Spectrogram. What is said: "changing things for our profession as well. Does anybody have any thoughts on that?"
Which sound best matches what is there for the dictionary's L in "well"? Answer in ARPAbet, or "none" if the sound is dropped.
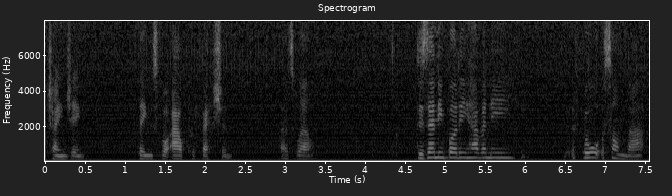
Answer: L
